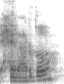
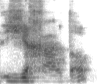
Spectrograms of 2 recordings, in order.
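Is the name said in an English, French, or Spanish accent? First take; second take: Spanish; French. First: It is said with a Spanish accent. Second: It is said with a French accent.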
